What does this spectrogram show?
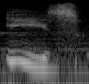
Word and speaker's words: Ys: point I know there's a video game called why apostrophe s but they call it ease so that I'll really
